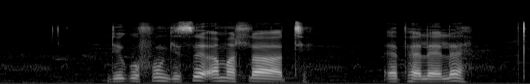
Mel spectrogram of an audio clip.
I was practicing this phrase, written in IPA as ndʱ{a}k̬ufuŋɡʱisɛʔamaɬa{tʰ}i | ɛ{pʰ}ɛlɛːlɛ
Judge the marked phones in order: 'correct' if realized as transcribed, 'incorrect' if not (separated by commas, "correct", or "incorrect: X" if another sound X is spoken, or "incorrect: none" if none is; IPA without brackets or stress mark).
incorrect: i, correct, correct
